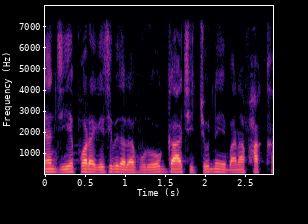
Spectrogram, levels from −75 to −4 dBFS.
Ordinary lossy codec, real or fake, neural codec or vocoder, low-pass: none; real; none; 7.2 kHz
